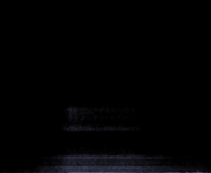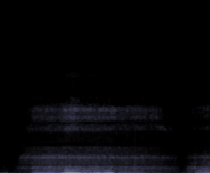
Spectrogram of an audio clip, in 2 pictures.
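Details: Person's own snoring during sleep: low rattling snores with soft breaths between, about two snoring breaths in six seconds, over faint steady room hum.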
